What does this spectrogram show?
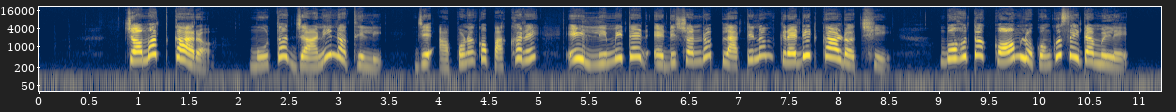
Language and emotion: Odia, surprised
